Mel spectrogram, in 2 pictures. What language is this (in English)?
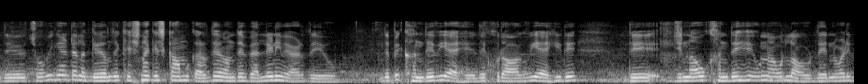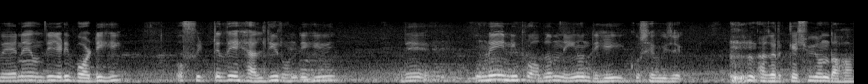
Dogri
